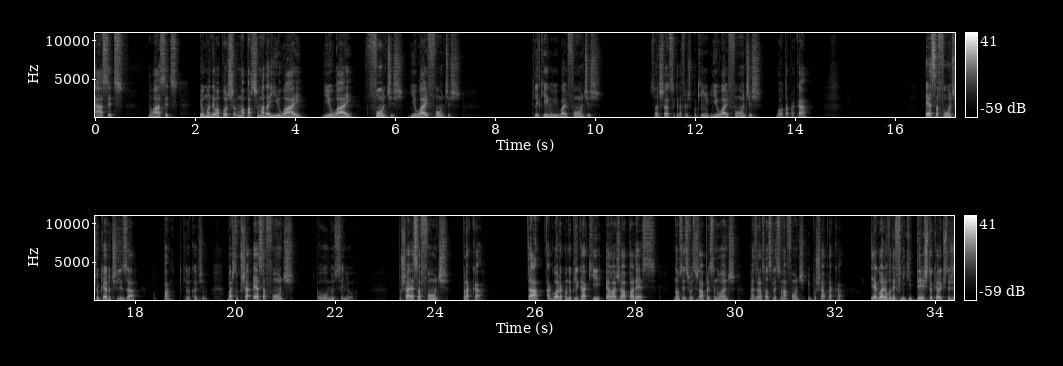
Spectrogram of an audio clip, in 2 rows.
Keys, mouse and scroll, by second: 6.7 click, 8.6 click, 11.3 click, 12.2 click, 13.2-14.1 drag, 18.1 click, 18.5-18.9 scroll down 1, 19.9 click, 20.7 click, 22.3 click, 23.2 click, 25.4 scroll down 2, 25.4 scroll up 1, 27.0 click, 29.3 click.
